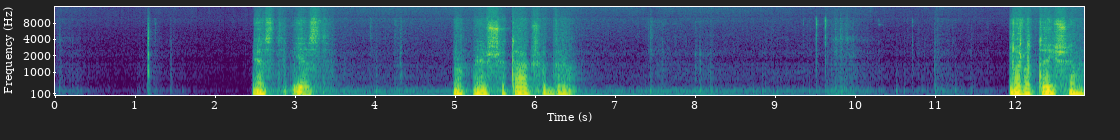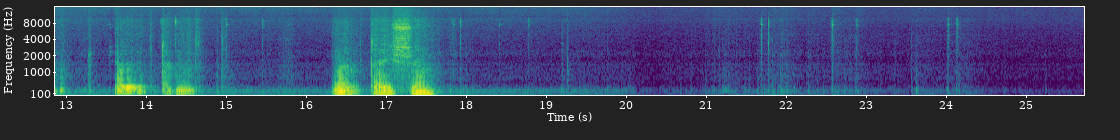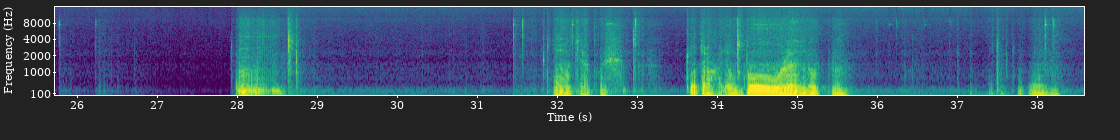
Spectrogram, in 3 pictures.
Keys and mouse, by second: 1.1-4.1 middle drag, 8.4 KP_1, 9.4 click, 10.3 click, 12.0 r, 15.0-16.4 drag, 16.4 r, 18.5 click, 18.9 r, 22.4 click, 23.3 r, 25.7 click, 26.5 r, 32.1-34.2 drag, 34.2 g, 36.5 click, 37.4 g.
